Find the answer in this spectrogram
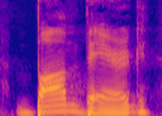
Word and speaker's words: Bamberg: on Ral versus Rous also the city is pronounced bomberg uh cringe itch quell he says thank you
